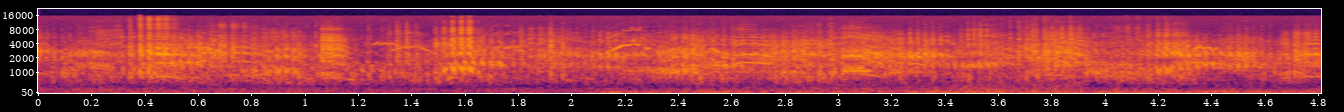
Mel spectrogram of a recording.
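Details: Flock of Demoiselle cranes feeding from villagers in Rajasthan, India, giving happy crooning sounds: many overlapping soft, rolling trumpeting calls in a continuous chorus with a low background rumble.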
